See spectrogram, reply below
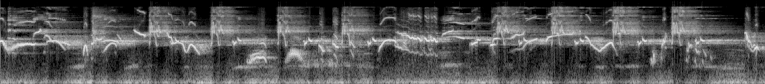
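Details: Oriental magpie-robin song in the morning, lively and continuous: warbled whistles, swooping slurs and scratchy chatter repeated in short rapid phrases for nearly eight seconds.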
